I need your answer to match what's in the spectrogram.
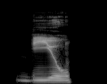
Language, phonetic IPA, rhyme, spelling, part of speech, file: Russian, [b⁽ʲ⁾ju], -u, бью, verb, Ru-бью.ogg
- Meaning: first-person singular present indicative imperfective of бить (bitʹ)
